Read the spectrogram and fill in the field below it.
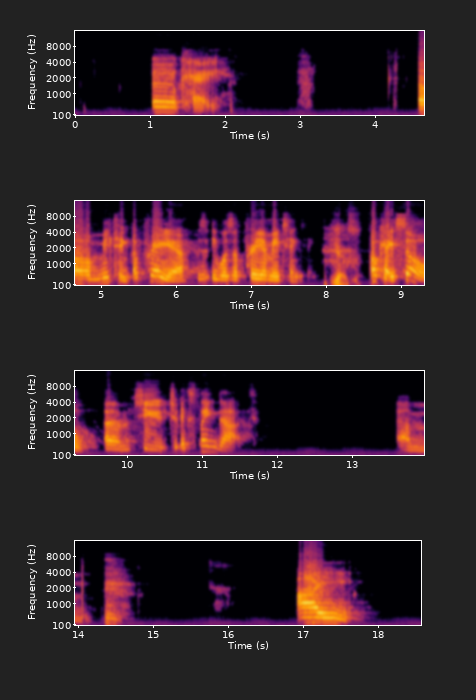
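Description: A woman speaks with animation over a broadcast, in short bursts with pauses.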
